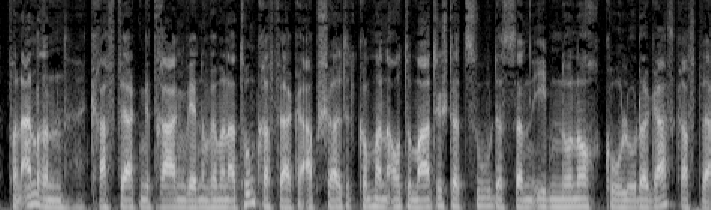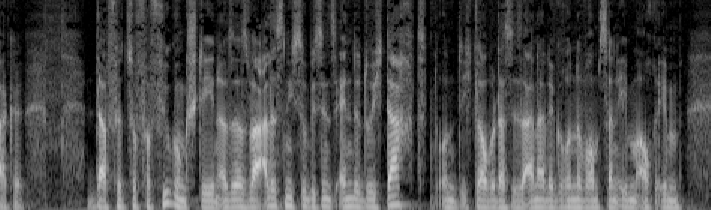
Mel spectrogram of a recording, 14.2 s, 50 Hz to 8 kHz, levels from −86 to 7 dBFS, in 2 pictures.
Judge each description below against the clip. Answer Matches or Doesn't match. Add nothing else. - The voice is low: Matches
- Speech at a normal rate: Doesn't match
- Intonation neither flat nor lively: Doesn't match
